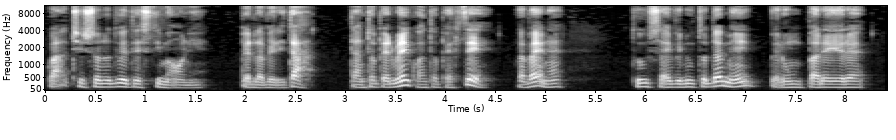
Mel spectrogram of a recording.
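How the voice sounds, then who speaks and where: A man's voice: mid-range voice, measured pace, gravelly, slightly rough. A man doing an old pompous lawyer. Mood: smug lecturing. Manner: calm lecturing tone, calls others "my son". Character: old male lawyer, placid, pompous and stingy.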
